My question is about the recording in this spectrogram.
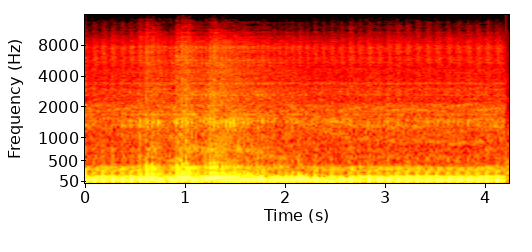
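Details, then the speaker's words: Fuel-injected 2021 Honda CRF110F, about 10 hours, right after an oil change and JTI parts install: small single thumping at a steady idle, even low beat, no knocking or ticking, fuel pump audible; sounds healthy. "yep sounds good can hear that fuel pump running"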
